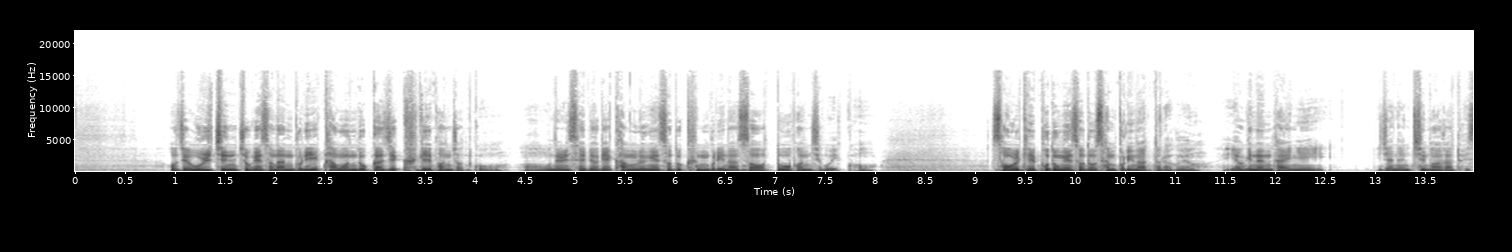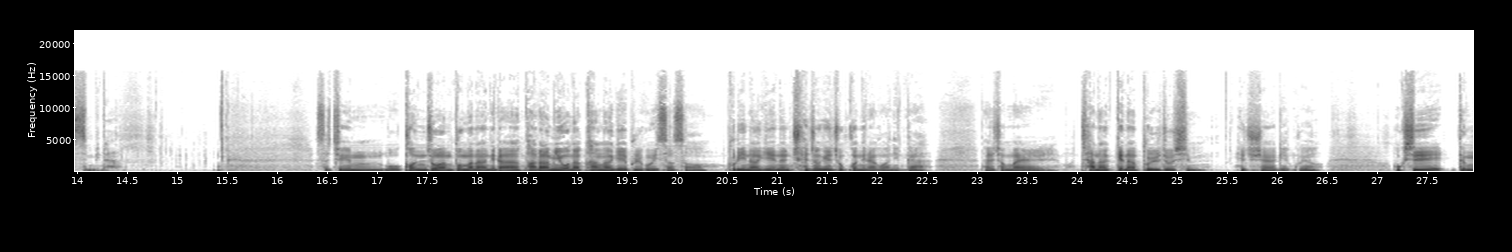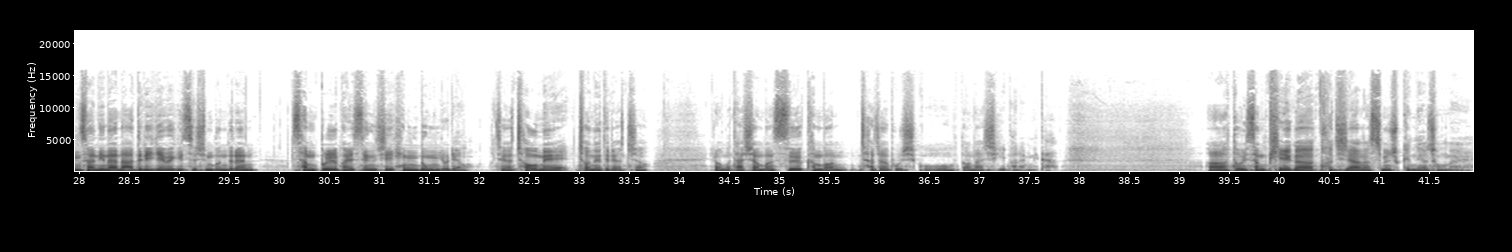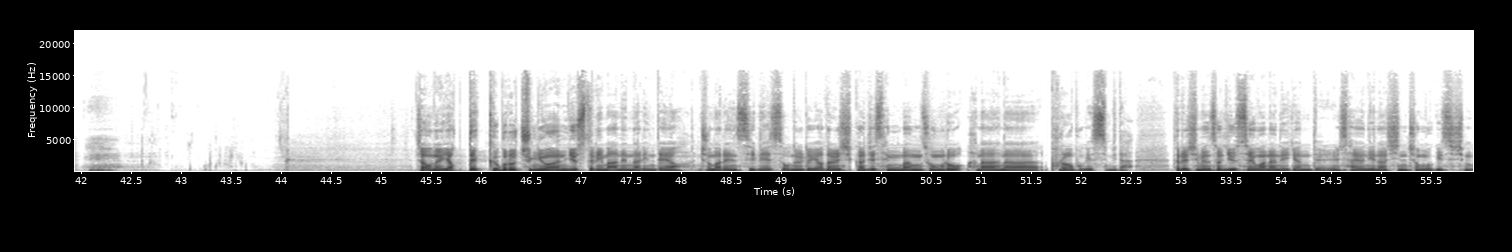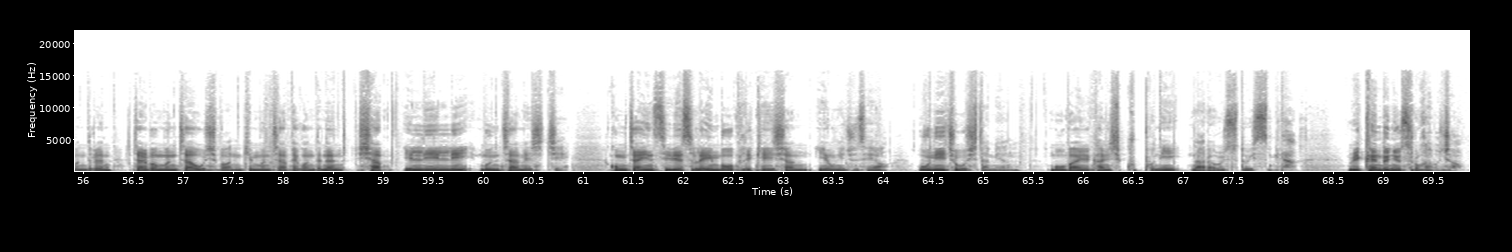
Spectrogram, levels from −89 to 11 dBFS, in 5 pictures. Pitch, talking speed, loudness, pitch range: 115 Hz, 310 characters per minute, -22 LUFS, 100-140 Hz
